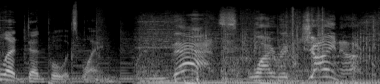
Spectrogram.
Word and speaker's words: Regina: That's why Regina rhymes with fun.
